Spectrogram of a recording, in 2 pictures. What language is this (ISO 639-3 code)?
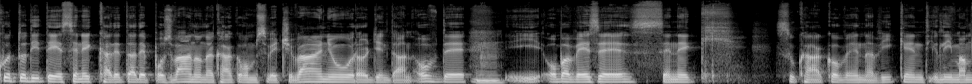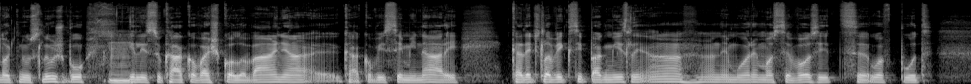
hrv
